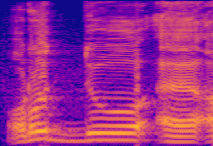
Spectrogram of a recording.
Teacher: الراء مفخم لانها مضمومه · الدال شديده قويه مجهوره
